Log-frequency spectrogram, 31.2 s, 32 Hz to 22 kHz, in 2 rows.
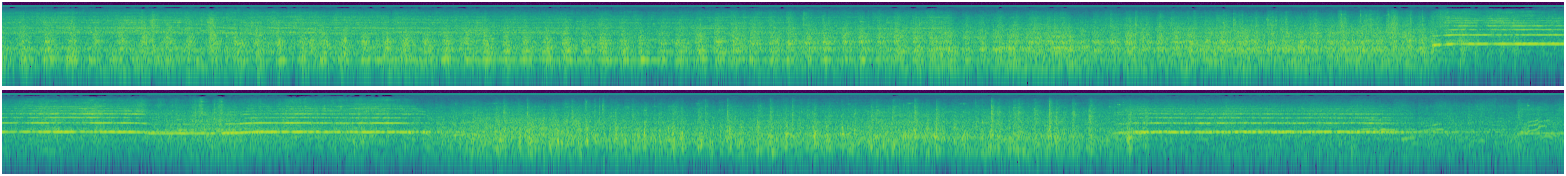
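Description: Narrow-gauge steam locomotives SKGLB No. 4 and Mh.6 working a train, with fast, steady chuffing exhaust beats. About halfway through, a steam whistle gives a long blast whose pitch dips briefly in the middle, and it blows again near the end.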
